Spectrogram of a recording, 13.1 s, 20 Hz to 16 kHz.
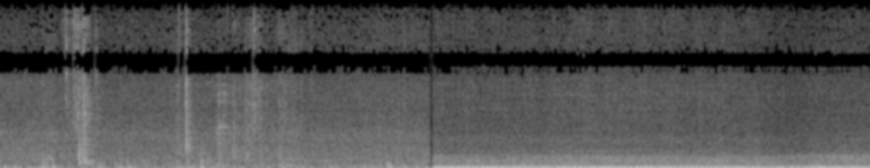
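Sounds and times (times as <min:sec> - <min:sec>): diesel truck engine droning: 0:06.2 - 0:13.0.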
